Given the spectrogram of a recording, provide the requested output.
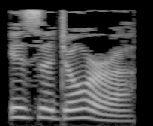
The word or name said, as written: isidora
